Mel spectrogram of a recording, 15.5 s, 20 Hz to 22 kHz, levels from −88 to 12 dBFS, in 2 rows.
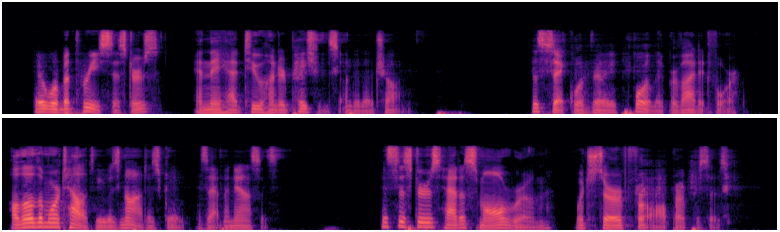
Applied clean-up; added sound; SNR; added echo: neural mask model DeepFilterNet 3.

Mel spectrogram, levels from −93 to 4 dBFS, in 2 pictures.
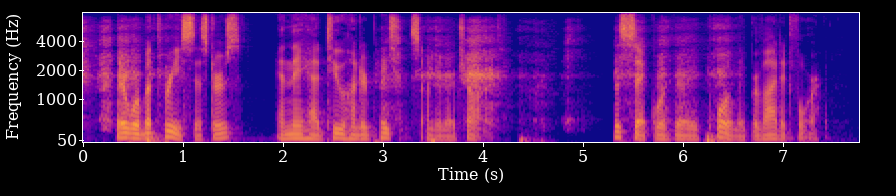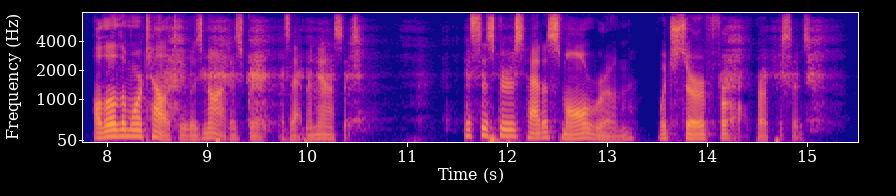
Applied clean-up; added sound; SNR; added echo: neural mask model RNNoise.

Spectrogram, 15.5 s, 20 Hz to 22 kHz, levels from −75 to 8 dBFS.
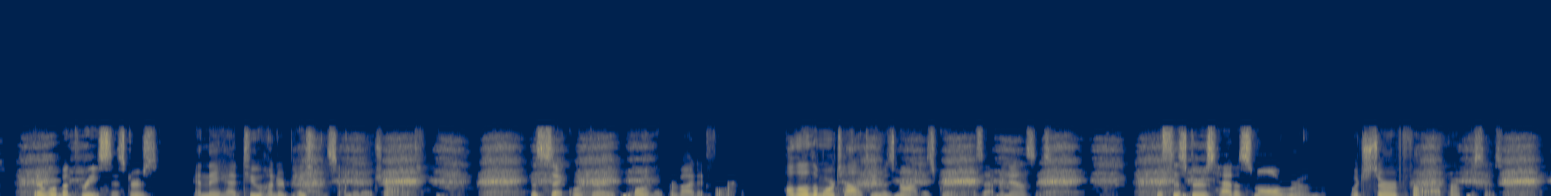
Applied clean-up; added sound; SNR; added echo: classical method Wiener filter.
